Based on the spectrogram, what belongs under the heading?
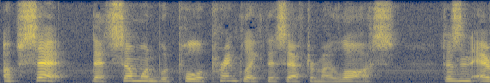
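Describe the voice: The clip is plain reading aloud, with ordinary pitch variation.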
